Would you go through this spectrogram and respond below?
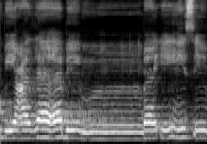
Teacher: تنوین کے بعد با ہے تو تنوین کو میم سے بدل کر غنہ اور اخفا کے ساتھ میں پڑھیں گے, اس کو اقلاب کہتے ہیں.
